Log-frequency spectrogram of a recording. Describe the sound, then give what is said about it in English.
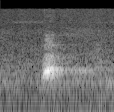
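A dog gives one short bark, moderately loud, then the sound fades into quiet with a faint lingering hum. “Does it feel different when you hear the dog?”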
